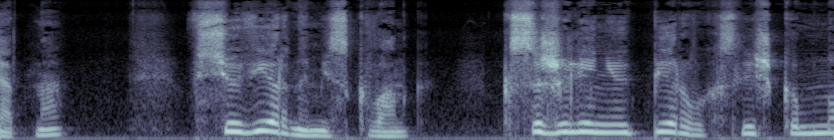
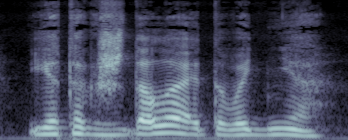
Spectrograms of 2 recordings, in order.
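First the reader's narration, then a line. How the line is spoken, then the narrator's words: Grim. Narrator (Russian): мрачно сообщила Найтмер Мун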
